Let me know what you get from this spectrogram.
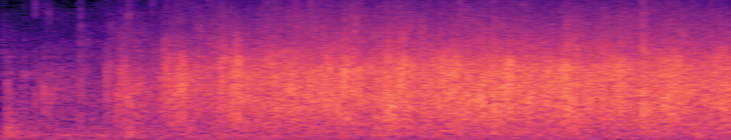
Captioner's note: applause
